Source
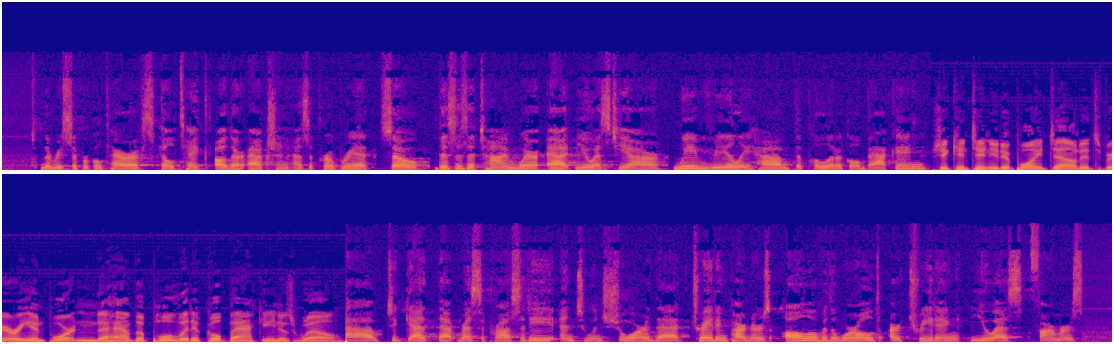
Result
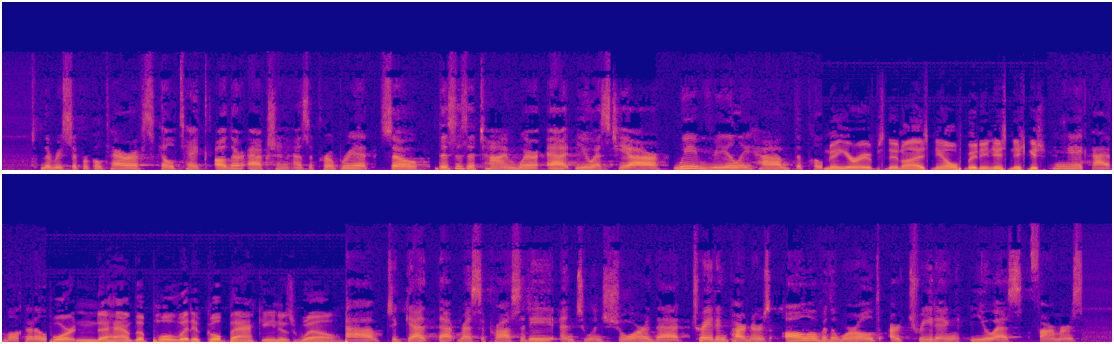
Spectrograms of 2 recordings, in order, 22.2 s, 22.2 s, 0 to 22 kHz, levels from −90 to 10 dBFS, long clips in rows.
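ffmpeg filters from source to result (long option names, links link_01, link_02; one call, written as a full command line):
ffmpeg -i in.wav -filter_complex "[0:a]asettb=1/sr,asplit=3[link_01][link_02][link_03];[link_01]atrim=end=6.084[link_04];[link_02]atrim=start=6.08:end=6.54,asetpts=PTS-STARTPTS,afade=type=in:duration=0.004:curve=qsin,afade=type=out:start_time=0.456:duration=0.004:curve=qsin,highpass=190,equalizer=frequency=460:width_type=q:width=4:gain=-4,equalizer=frequency=650:width_type=q:width=4:gain=6,equalizer=frequency=970:width_type=q:width=4:gain=8,equalizer=frequency=1700:width_type=q:width=4:gain=7,equalizer=frequency=2800:width_type=q:width=4:gain=7,equalizer=frequency=5000:width_type=q:width=4:gain=-3,lowpass=frequency=9600:width=0.5412,lowpass=frequency=9600:width=1.3066[link_05];[link_03]atrim=start=6.536[link_06];[link_04][link_05]acrossfade=duration=0.004:curve1=hsin:curve2=qsin[link_07];[link_07][link_06]acrossfade=duration=0.004:curve1=qsin:curve2=hsin,asplit=3[link_08][link_09][link_10];[link_08]atrim=end=8.202[link_11];[link_09]atrim=start=8.198:end=11.542,asetpts=PTS-STARTPTS,areverse[link_12];[link_10]atrim=start=11.538[link_13];[link_11][link_12]acrossfade=duration=0.004:curve1=hsin:curve2=hsin[link_14];[link_14][link_13]acrossfade=duration=0.004:curve1=hsin:curve2=hsin" out.wav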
